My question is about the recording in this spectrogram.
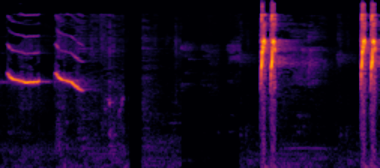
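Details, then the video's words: Lively flamboyan in the crecetan singing style: two bright whistles sliding downward open the passage, followed by faint soft rustling and two short, loud, harsh chattering bursts. "BURUNG FLAMBOYAN GACOR NYIUL, NYULING CRECETAN"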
